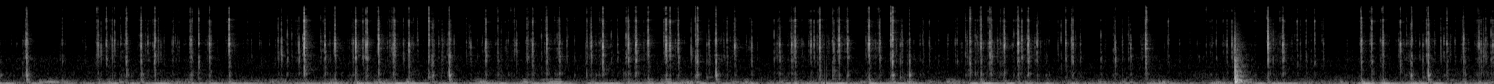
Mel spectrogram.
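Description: Fingertips type steadily on a mechanical keyboard with plastic keycaps and a translucent lit case. Dense, quick, bright clicks come in uneven bursts with brief pauses, over a low, constant hum.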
